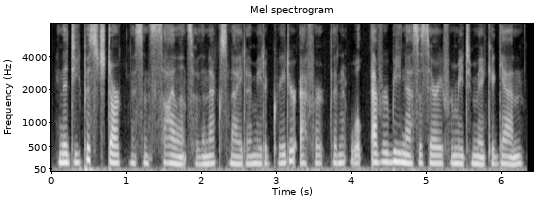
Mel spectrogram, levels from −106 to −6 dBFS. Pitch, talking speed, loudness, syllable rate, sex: 165 Hz, 240 wpm, -22 LUFS, 6.2 syllables/s, female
